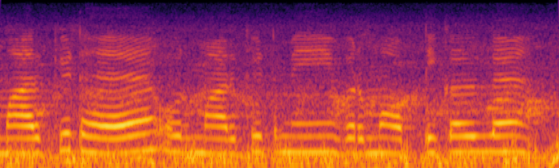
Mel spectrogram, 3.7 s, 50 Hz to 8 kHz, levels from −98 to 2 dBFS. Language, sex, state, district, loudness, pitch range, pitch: Hindi, female, Punjab, Fazilka, -15 LUFS, 230-250 Hz, 235 Hz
